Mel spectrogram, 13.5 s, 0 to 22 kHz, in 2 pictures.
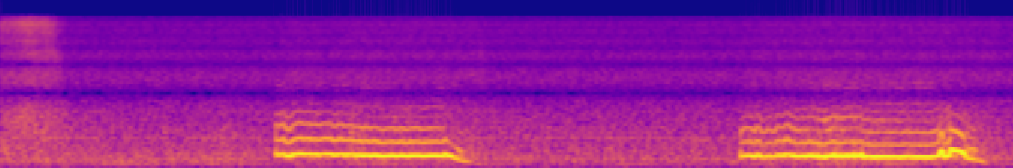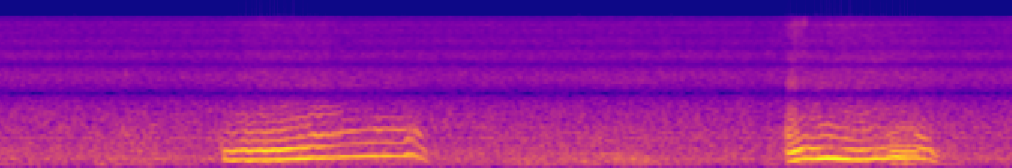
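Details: Sleeping dog Penny snoring in September 2018, four tonal, humming snores of about one second each, spaced roughly every three and a half seconds with soft silent pauses between breaths, pitch wavering slightly and dipping at each end.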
